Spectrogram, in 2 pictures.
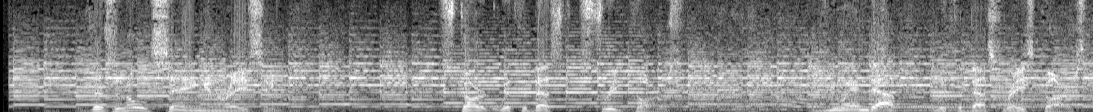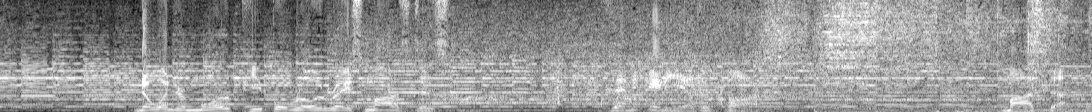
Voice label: audio commercial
